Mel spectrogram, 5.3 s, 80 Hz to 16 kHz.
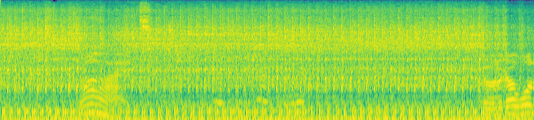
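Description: BMW 650GS and Tuareg 660 motorcycles run off-road after a storm, their engines droning and revving loudly and steadily throughout, with rising rev sweeps near the start and end and voices mixed in.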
